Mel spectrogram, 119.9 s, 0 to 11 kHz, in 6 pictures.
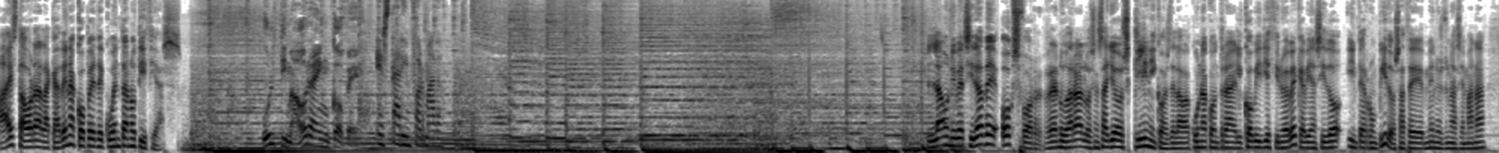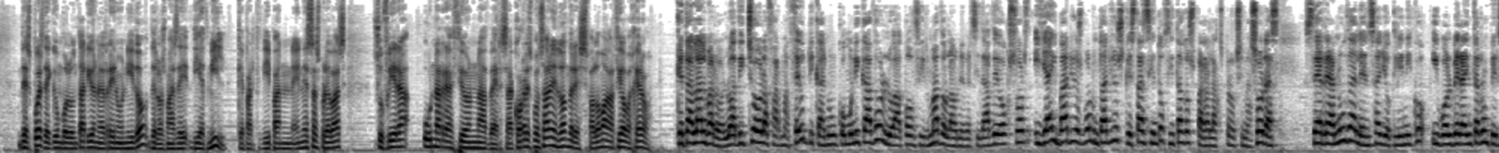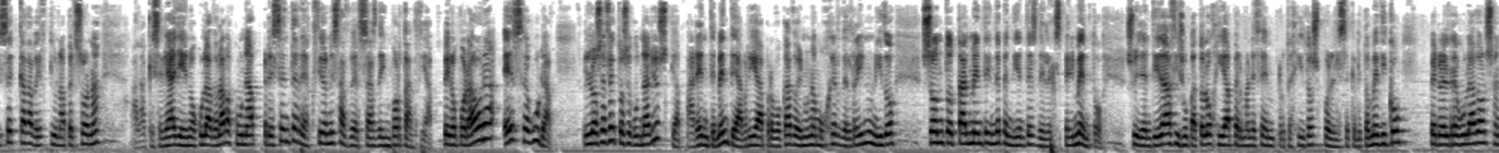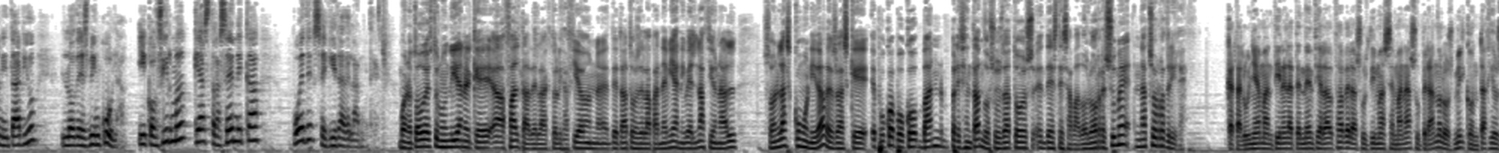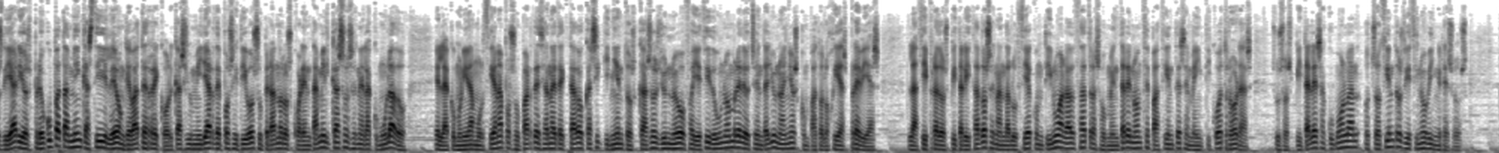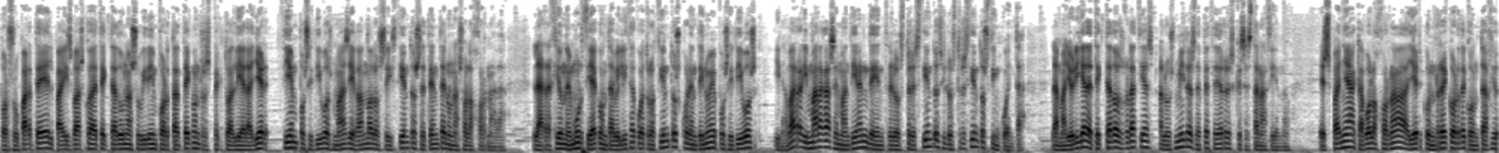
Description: AUDIO: Boletín de noticias de COPE del 12 de septiembre de 2020 a las 19.00 horas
